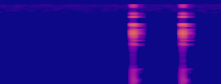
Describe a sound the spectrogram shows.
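Game buttons click twice in quick succession.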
